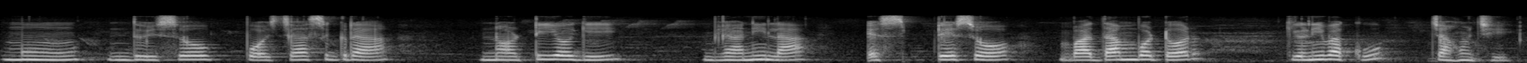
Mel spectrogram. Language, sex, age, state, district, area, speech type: Odia, female, 30-45, Odisha, Mayurbhanj, rural, read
